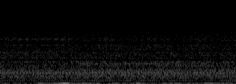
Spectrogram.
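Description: Faint steady hiss with a low hum from an open commentary microphone.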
